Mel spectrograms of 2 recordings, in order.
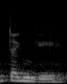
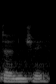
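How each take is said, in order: First: It sounds like the name of the fever. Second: It sounds different from the fever's name. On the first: The speaker calls it wrong. "the other one's a fever" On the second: The speaker calls it right. "I think it's the dengue"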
